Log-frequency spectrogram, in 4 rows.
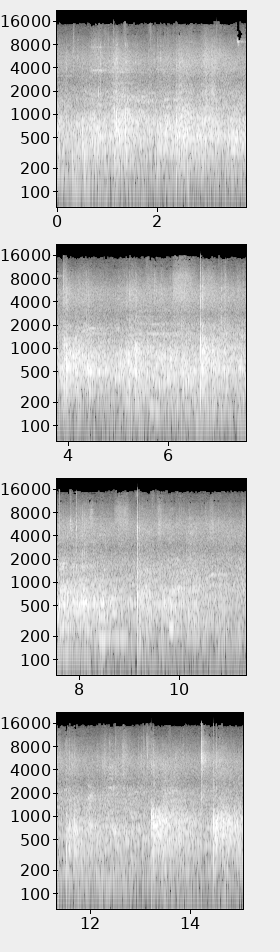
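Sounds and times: sharp knocks ringing in a hall: 0:00.0 - 0:03.0, 0:03.6 - 0:06.0, 0:13.2 - 0:15.0
murmur of voices: 0:00.0 - 0:15.0.

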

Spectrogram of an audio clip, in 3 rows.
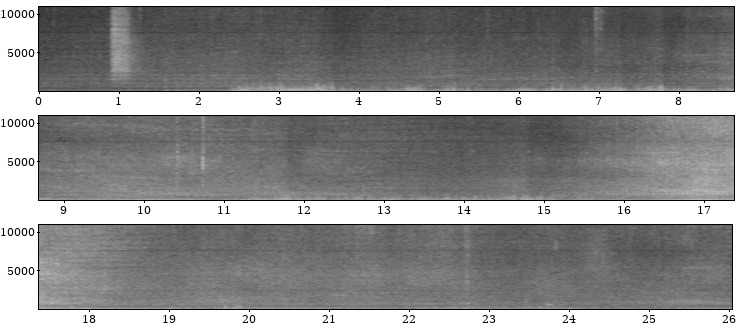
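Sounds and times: cars driving past: 0:00.8 - 0:26.0.

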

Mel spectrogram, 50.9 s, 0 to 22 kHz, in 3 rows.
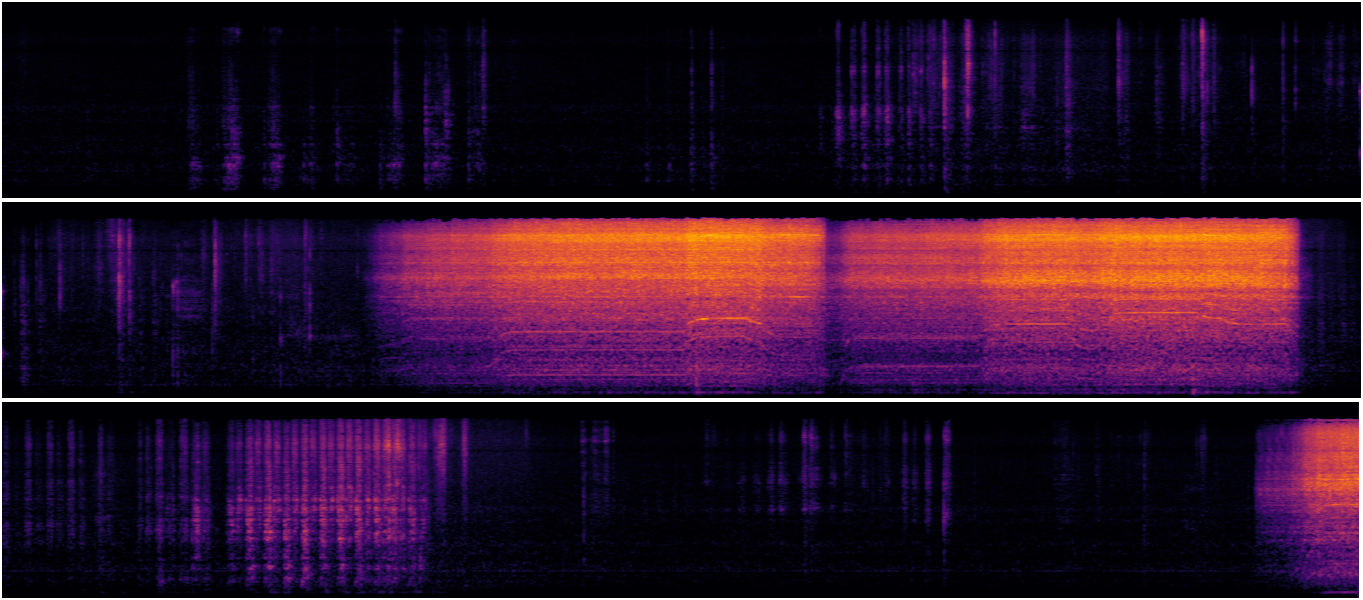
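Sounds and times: pencil scratching and tapping: 0:10.2 - 0:12.2, 0:34.0 - 0:39.4
cordless drill drilling: 0:21.6 - 0:33.3, 0:49.6 - 0:50.9.

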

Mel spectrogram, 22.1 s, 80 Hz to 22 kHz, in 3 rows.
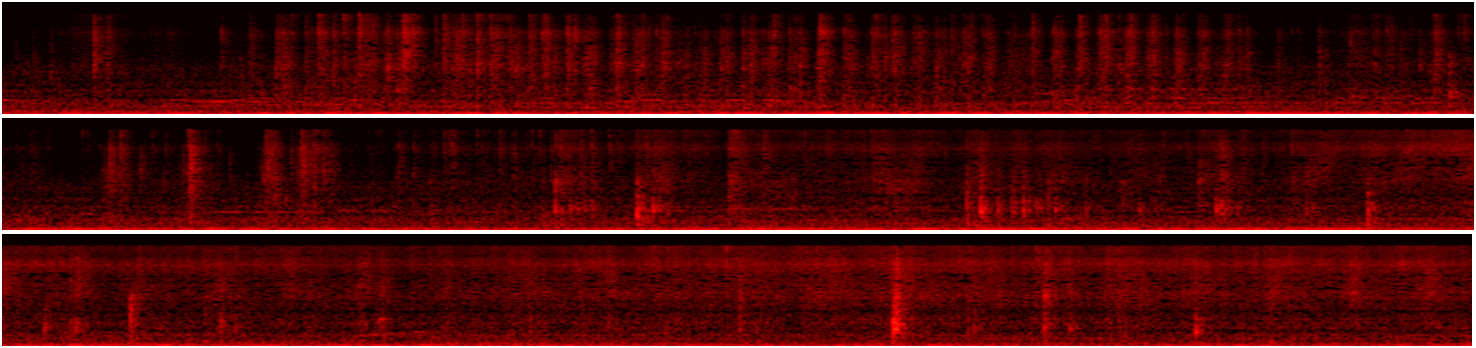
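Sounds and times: spatula scraping rice in pot: 0:10.1 - 0:22.0.

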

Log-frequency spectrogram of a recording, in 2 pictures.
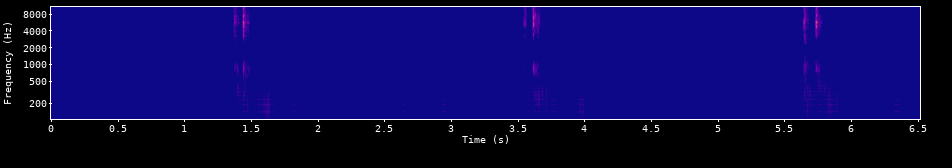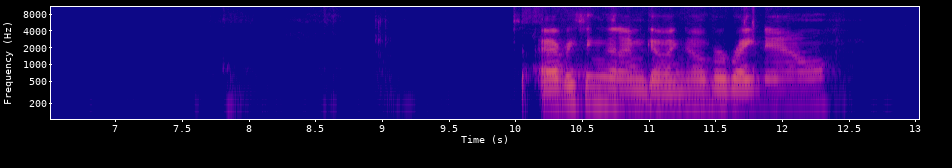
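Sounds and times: faint computer mouse clicks: 0:01.4 - 0:01.6, 0:05.6 - 0:05.8.

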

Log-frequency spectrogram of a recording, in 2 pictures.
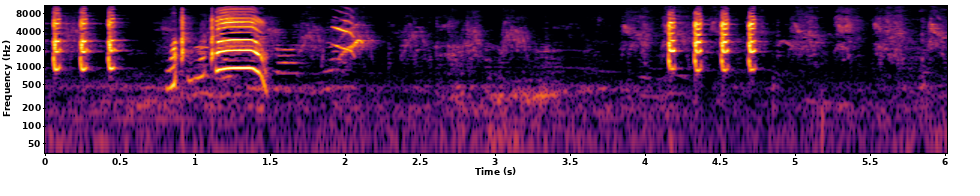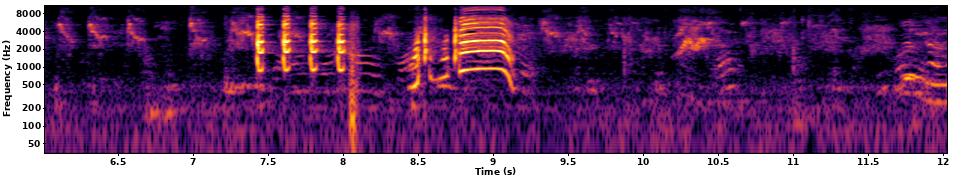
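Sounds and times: parakeet soft chattering: 0:00.0 - 0:10.9.

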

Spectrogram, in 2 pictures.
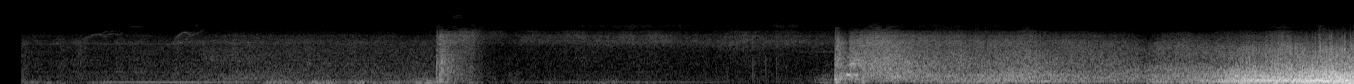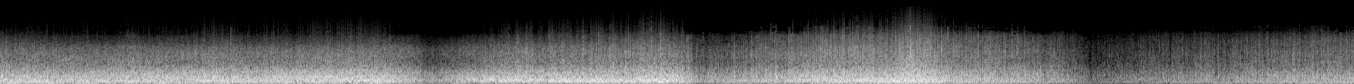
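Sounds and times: rocket ignition burst: 0:03.0 - 0:27.0
rocket engine roar: 0:08.1 - 0:27.0.

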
